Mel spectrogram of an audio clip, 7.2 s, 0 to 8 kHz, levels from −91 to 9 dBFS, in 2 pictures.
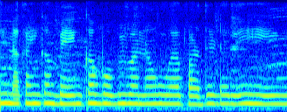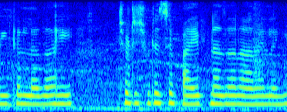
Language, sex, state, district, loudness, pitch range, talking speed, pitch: Hindi, female, Bihar, Sitamarhi, -34 LUFS, 225-240 Hz, 190 wpm, 230 Hz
